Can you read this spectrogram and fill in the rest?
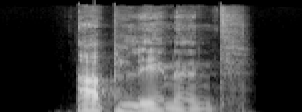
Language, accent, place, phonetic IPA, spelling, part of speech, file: German, Germany, Berlin, [ˈapˌleːnənt], ablehnend, verb, De-ablehnend.ogg
- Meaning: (verb) present participle of ablehnen; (adjective) rejecting, refusing, negative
